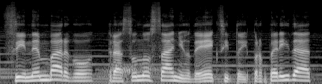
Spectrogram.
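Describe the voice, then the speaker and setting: A man's voice: sits high, normal speed. A man reading a scripted creepypasta narration as a storyteller. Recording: music behind the voice. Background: background music.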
